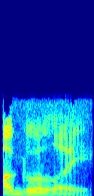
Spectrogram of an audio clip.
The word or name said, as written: uglily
